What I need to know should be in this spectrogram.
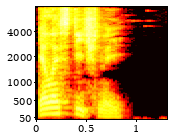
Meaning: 1. elastic 2. flexible
- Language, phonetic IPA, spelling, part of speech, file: Russian, [ɪɫɐˈsʲtʲit͡ɕnɨj], эластичный, adjective, Ru-эластичный.ogg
